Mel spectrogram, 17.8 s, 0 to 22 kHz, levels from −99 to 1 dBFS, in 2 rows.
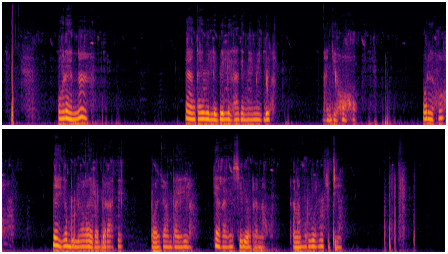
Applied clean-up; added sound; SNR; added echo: neural mask model RNNoise.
